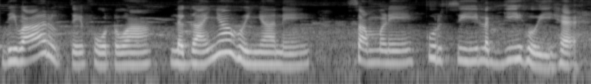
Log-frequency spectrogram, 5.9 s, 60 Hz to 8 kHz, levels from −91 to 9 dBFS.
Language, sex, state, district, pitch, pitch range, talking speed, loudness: Punjabi, female, Punjab, Pathankot, 210 Hz, 185-235 Hz, 110 wpm, -16 LUFS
